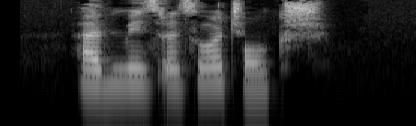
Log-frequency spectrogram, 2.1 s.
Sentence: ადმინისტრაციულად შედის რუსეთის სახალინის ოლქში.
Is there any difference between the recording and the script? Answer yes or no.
yes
